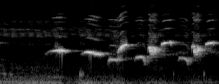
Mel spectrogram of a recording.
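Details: White-rumped shama from Aceh singing a clear whistled phrase: a string of short, sliding notes that rise and fall in turn, each one sweet and ringing, given in quick succession with little pause and no other sounds.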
